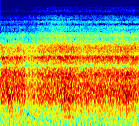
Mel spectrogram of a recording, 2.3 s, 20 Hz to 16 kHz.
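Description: Steady static hiss from a Tecsun R9012 portable shortwave receiver's speaker, tuned to the 80-meter amateur band between transmissions, with no voice coming through.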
